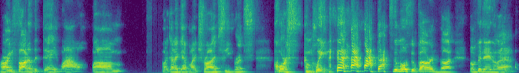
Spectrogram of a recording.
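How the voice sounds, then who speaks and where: A man in his fifties with a husky voice, under the weather, talking in a friendly, easygoing way as an interview guest. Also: medium pitch, animated, unhurried, a bit bright. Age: 50s. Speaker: guest, fitness coach. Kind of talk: casual interview.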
